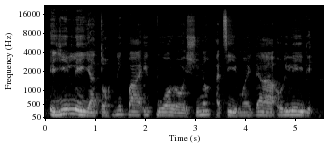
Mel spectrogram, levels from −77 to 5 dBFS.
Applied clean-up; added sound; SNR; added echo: none; none; none; none.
